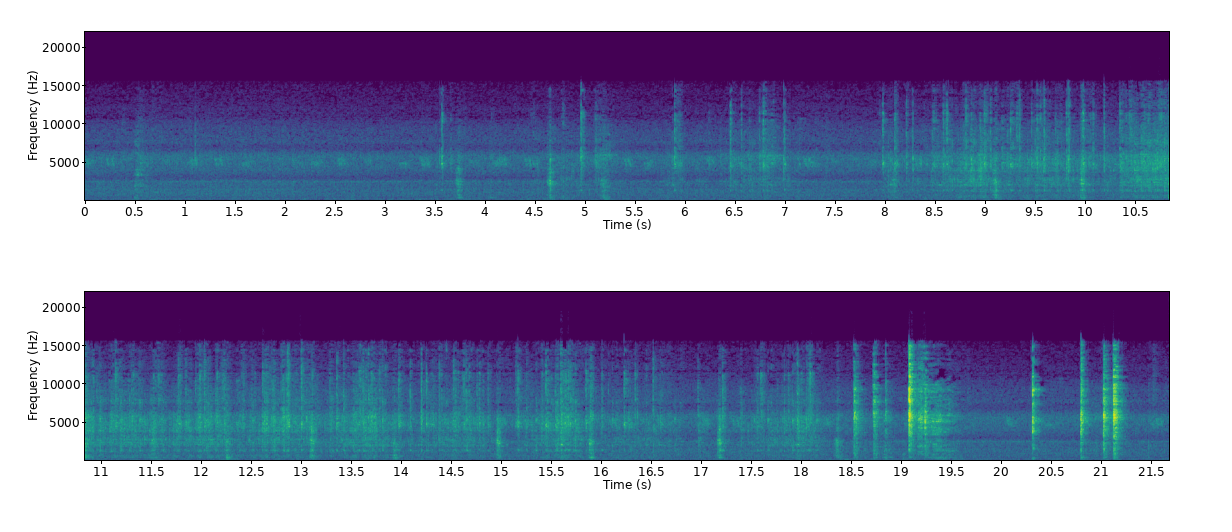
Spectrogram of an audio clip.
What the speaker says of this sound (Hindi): अब यहाँ से हमें ऐसे स्टिचिंग करनी है।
